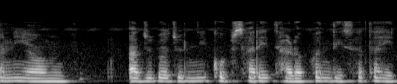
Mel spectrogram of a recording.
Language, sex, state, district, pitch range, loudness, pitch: Marathi, female, Maharashtra, Sindhudurg, 140-155 Hz, -19 LUFS, 150 Hz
